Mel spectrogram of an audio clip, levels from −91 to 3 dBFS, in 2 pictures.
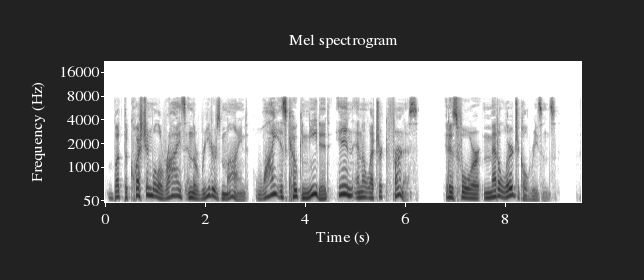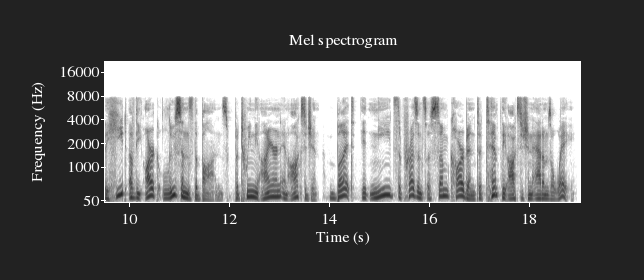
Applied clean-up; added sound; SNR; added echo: none; none; none; none.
